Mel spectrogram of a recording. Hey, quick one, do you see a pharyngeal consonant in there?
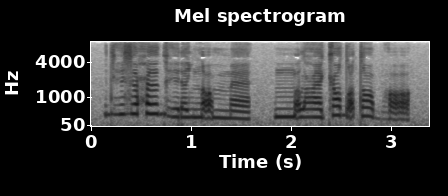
yes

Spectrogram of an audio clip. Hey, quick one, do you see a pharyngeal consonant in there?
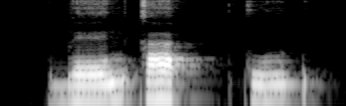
no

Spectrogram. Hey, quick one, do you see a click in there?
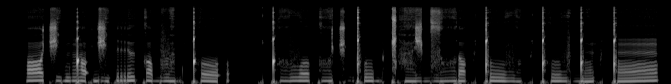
yes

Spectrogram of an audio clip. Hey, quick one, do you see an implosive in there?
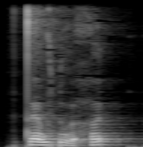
yes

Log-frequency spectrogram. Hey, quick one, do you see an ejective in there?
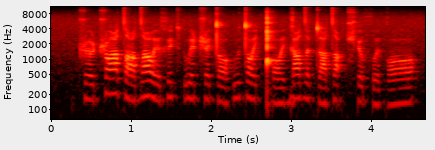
yes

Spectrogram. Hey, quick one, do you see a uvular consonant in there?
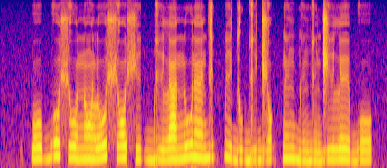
no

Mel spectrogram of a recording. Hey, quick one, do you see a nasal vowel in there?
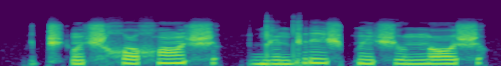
yes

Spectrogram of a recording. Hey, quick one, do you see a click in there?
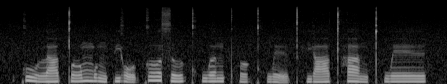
no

